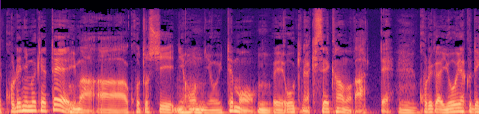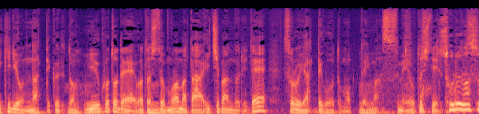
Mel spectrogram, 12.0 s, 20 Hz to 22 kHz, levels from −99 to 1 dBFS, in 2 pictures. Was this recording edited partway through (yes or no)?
no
